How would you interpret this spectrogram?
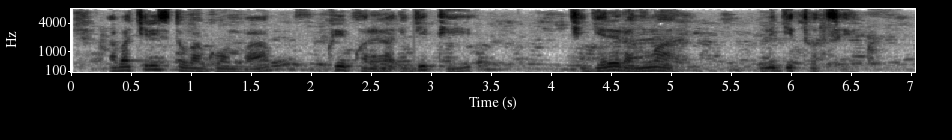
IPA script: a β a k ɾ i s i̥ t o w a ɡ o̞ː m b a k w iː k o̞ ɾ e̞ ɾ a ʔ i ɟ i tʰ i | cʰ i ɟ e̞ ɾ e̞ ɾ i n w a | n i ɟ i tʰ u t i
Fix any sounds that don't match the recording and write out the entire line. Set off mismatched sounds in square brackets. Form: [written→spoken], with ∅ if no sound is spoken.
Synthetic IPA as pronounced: a β a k ɾ i s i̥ t o [w→β] a ɡ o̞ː m b a k w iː k o̞ ɾ e̞ ɾ a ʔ i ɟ i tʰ i | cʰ i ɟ e̞ ɾ e̞ ɾ [i→a] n w a | n i ɟ i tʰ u [t→t͡s] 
